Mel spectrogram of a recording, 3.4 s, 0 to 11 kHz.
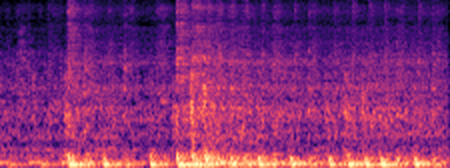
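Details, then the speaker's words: Normal idle of a 1967 Sears Super 12 garden tractor with a swapped-in engine and new muffler, running on gasoline; steady even low putter with regular beats, no misses or knocks. "It sounds pretty good. Yeah. Oh, look at that. That was easy."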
